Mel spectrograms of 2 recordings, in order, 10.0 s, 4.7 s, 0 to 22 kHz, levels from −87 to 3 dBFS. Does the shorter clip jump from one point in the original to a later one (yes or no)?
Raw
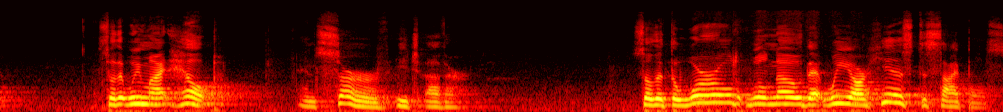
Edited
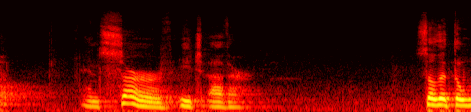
no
